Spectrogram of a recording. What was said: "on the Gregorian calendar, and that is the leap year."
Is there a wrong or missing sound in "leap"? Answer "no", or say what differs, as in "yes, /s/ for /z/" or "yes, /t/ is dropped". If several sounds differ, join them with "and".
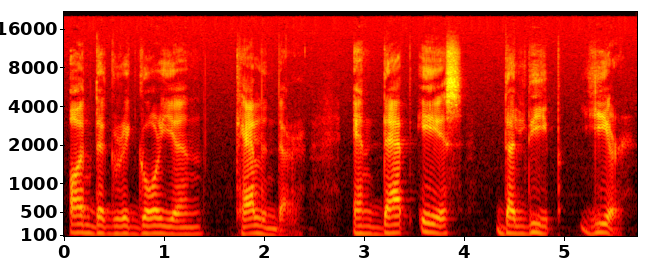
no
